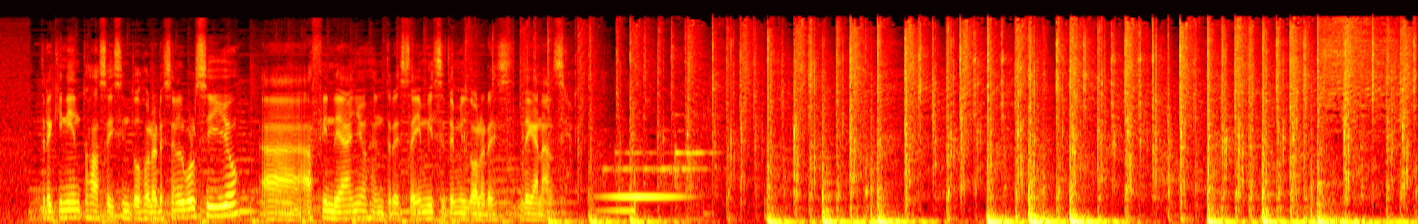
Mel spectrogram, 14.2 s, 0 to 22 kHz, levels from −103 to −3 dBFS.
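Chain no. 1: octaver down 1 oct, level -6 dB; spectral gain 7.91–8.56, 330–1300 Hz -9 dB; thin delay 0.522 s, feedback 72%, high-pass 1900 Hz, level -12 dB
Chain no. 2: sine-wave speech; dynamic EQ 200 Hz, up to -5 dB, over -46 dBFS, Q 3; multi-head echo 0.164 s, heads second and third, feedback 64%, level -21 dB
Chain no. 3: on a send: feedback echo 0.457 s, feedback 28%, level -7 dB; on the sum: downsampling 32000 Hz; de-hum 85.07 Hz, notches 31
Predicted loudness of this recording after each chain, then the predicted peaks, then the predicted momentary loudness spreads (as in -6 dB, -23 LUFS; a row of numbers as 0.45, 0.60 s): -26.0, -24.0, -25.5 LUFS; -5.0, -5.0, -6.0 dBFS; 9, 19, 7 LU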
